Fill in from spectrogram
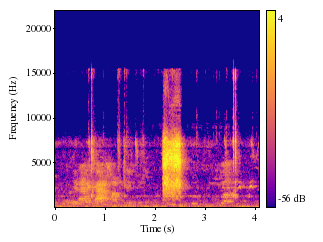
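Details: A bar-winged prinia, given a mirror to provoke it to call, gives one loud, harsh, buzzy half-second burst, with softer squawky notes before and a brief scratchy note after.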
